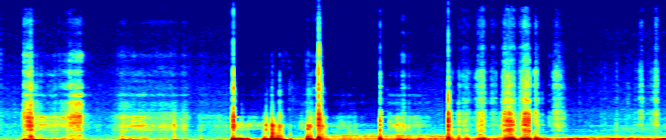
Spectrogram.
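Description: Handling noise from an action camera being set down on a concrete ledge by a metal railing: a series of sharp, irregular knocks and scrapes, with a steady low hum coming in about two seconds in.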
